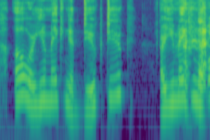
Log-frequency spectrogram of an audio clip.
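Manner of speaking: put-on silly, high, cooing baby-talk voice. Retelling what a woman kept saying, mocking baby-talk voice. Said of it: "that stupid voice that you do with babies".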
